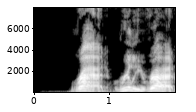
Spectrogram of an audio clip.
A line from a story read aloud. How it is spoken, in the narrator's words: Ricky shouted, his idea of a funny comment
